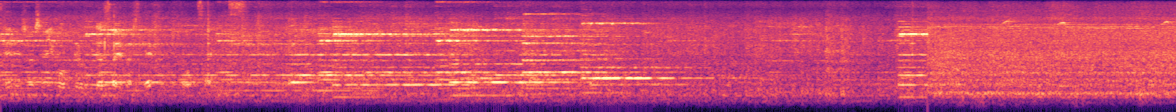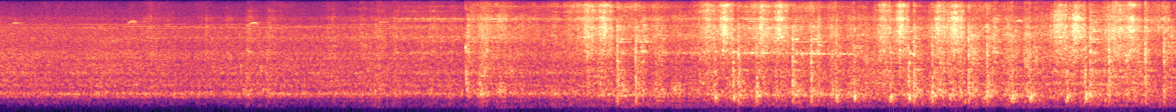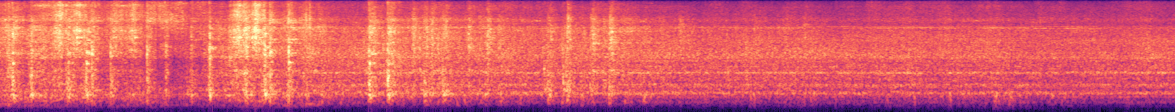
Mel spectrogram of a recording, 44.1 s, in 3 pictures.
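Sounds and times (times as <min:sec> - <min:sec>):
train wheels clicking over rail joints: 0:18.8 - 0:39.3.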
